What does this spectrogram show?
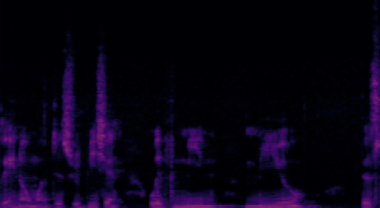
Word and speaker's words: mu: notation X follows a normal distribution with mean mu this letter is a Greek letter is pronounced mu all right and variance Sigma squar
